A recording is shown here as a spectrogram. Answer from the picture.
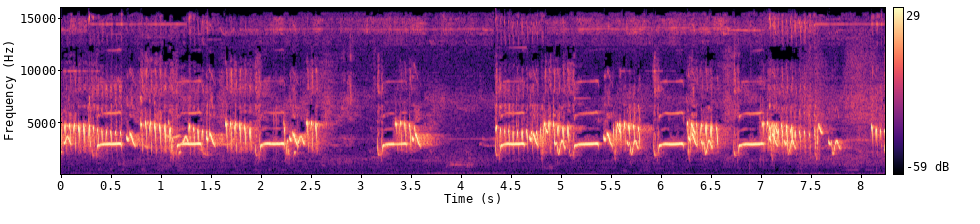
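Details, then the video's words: Prinia with a red head, calling as a lure for trapping birds: rattling buzzy notes linked to short level whistles, given in quick strings broken by a silent gap near three seconds. "suara prenjak tamu prenjak kepala merah ribut paling jitu buat pikat"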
